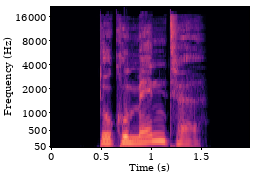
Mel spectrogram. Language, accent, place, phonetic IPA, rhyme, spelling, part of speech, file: German, Germany, Berlin, [ˌdokuˈmɛntə], -ɛntə, Dokumente, noun, De-Dokumente.ogg
- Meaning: nominative/accusative/genitive plural of Dokument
